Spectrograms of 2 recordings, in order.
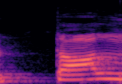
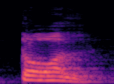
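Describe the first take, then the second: First: टॉल said with a long aa, like "taal"; wrong vowel demo. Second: टॉल with a rounded aw, "tawl"; correct vowel demo. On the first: Teacher showing students the mistake, mispronounced. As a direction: demonstrate the mistaken टॉल with an open aa. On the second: Teacher giving students the correct word, carefully pronounced. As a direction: model टॉल with rounded aw, falling. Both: Shown as a demonstration. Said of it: "टॉल नहीं".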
